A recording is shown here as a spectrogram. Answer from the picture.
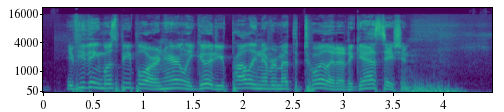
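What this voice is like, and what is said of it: Very fast talking. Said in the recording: “Fast talker. I got to be like the guy from Micro Machines ... That's pretty good. But I think you could do it faster.”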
